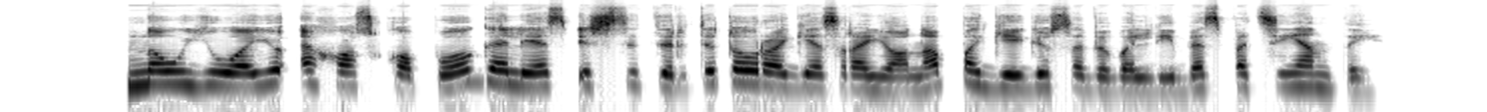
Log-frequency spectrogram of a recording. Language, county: Lithuanian, Šiauliai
